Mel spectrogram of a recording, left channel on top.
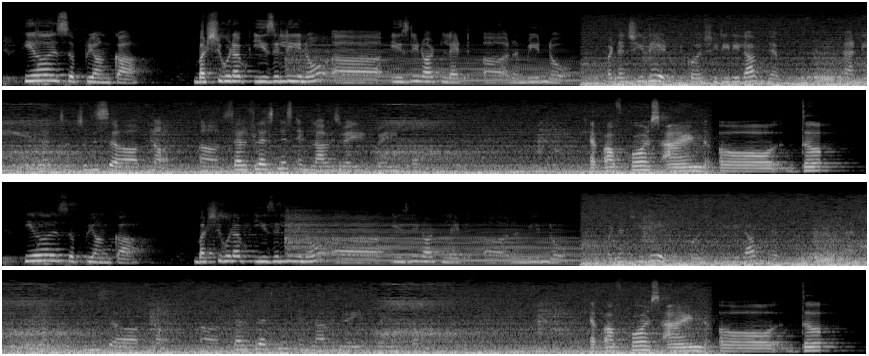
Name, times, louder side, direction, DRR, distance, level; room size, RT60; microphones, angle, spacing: voice 1, 0.0-1.4 1.9-7.8 8.4-10.3 10.6-13.0, left 3 dB, 85° left, 9 dB, 0.8 m, -26 dB
Guitar, 2.8-11.6, right 1 dB, 65° right, 3.0 m, -38 dB
sound 1, 5.8-15.8, equal, 20° right, 1.3 m, -21 dB
voice 2, 13.4-16.8, left 1 dB, 10° left, 9 dB, 0.6 m, -23 dB
25.5 x 16.5 x 2.8 m, 0.65 s
head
